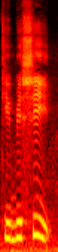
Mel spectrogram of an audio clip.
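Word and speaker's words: きびしい: tegasnya itu disebut dengan kibishi. Nah shi-nya itu panjang ya minasang karena ini ada i-nya di belakangnya gitu.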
